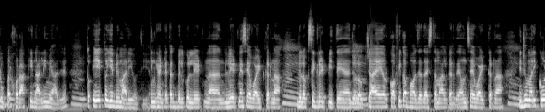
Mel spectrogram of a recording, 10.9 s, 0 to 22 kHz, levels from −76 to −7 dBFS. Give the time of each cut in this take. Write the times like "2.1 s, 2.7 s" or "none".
3.0 s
